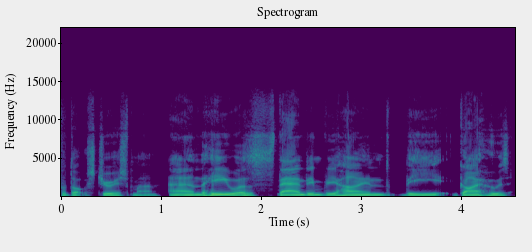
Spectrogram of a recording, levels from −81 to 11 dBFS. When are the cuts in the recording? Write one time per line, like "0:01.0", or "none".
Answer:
0:01.0
0:03.3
